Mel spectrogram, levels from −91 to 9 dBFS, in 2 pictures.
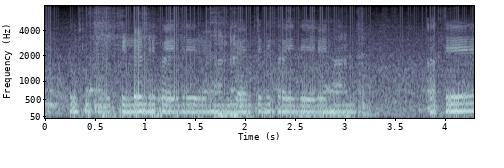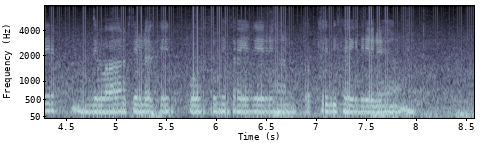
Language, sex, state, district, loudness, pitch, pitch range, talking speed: Punjabi, female, Punjab, Fazilka, -15 LUFS, 180 Hz, 175-185 Hz, 155 wpm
